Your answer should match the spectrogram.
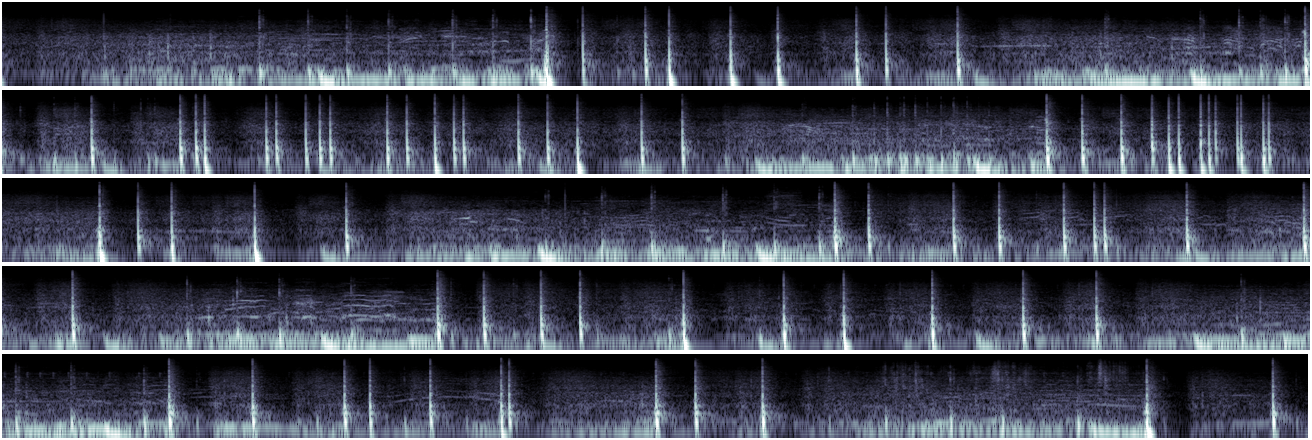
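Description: Aerial firework shells launching and bursting in quick succession: many sharp bangs, close together throughout, over a steady low rumble.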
